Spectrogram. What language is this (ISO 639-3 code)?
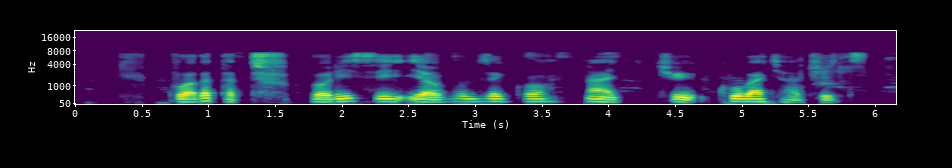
kin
